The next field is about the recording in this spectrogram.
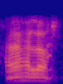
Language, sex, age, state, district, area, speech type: Manipuri, male, 18-30, Manipur, Churachandpur, rural, conversation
